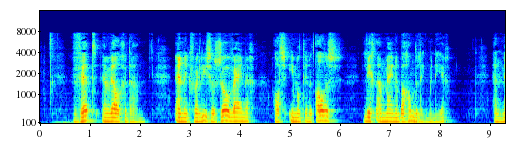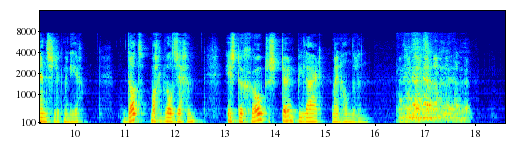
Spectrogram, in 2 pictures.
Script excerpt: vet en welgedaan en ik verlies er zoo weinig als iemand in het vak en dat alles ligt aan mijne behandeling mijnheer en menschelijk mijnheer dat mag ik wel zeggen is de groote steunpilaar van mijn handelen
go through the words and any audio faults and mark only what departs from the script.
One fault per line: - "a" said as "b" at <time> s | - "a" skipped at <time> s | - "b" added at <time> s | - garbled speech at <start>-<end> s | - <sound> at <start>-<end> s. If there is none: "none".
- "vak en dat" skipped at 5.5 s
- "van" skipped at 15.0 s
- laugh at 16.4-18.0 s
